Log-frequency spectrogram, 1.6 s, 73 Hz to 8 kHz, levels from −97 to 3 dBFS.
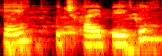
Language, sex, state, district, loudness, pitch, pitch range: Maithili, female, Bihar, Vaishali, -14 LUFS, 230 Hz, 210-265 Hz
